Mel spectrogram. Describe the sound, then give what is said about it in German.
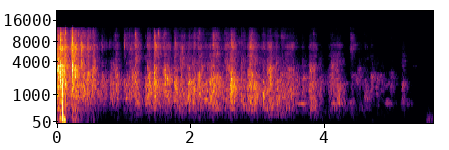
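An audience applauds a project team, APTR, as they line up to present, with dense, crackling claps that hold steady for several seconds, then thin out and trail off into silence near the end. “Applaus!”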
